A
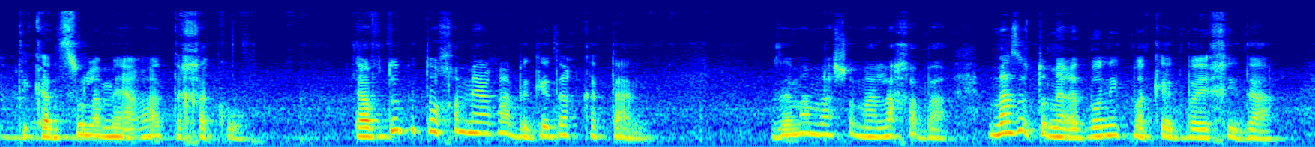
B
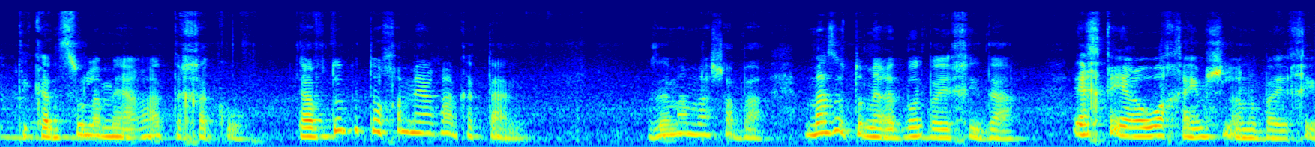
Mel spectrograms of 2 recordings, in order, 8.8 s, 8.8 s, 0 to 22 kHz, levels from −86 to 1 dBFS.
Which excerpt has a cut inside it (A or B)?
B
